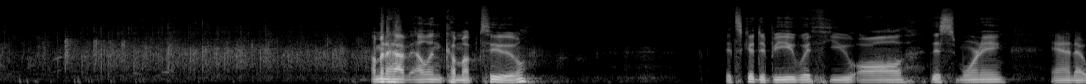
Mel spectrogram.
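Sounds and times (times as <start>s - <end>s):
church audience applauding to welcome a guest speaker: 0.0s - 4.4s
speech: 3.7s - 5.4s, 7.2s - 10.8s.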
